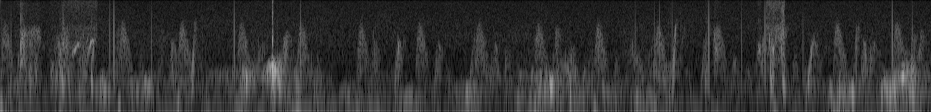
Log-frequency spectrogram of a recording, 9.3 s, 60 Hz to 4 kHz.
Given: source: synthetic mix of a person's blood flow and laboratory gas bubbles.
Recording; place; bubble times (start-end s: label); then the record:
Doppler ultrasound of blood flow; subclavian vein
0.15-0.42 s: bubbles
0.49-0.97 s: bubbles
7.04-7.09 s: bubbles
7.13-7.19 s: bubbles
7.57-7.62 s: bubbles
7.65-7.89 s: bubbles
From the record:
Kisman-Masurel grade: 221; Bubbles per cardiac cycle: several, 3 to 8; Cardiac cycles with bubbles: 10 to 50%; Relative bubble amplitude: barely perceptible (0.100 to 0.250); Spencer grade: 2 (many but less than half of the cardiac periods contain bubble signals, singularly or in groups); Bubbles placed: anywhere in the cardiac cycle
